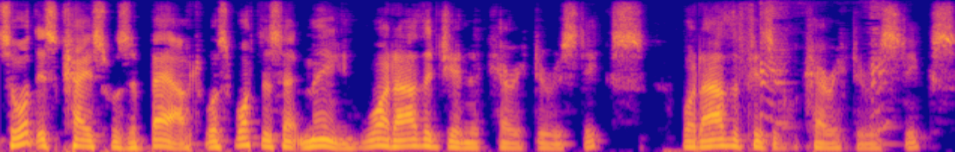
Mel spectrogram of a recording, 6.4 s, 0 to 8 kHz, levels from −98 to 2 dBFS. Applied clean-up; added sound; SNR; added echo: classical method Wiener filter.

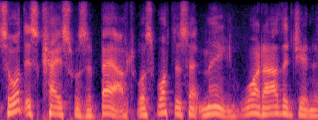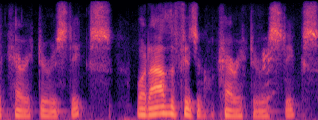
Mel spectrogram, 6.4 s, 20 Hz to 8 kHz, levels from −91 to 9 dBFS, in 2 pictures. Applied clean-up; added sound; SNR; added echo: neural mask model Resemble Enhance denoiser.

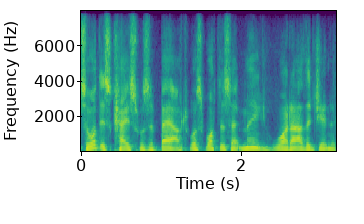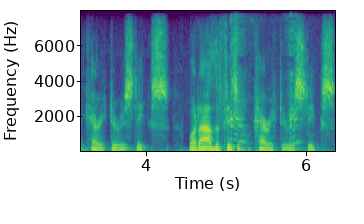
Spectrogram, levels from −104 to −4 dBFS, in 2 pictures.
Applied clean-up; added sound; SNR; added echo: none; Fart; 17 dB; none.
